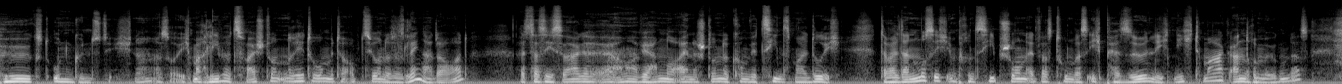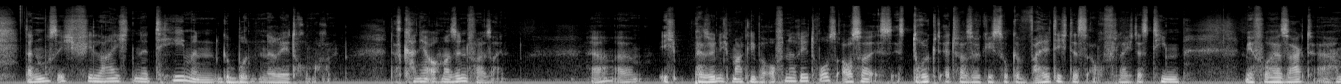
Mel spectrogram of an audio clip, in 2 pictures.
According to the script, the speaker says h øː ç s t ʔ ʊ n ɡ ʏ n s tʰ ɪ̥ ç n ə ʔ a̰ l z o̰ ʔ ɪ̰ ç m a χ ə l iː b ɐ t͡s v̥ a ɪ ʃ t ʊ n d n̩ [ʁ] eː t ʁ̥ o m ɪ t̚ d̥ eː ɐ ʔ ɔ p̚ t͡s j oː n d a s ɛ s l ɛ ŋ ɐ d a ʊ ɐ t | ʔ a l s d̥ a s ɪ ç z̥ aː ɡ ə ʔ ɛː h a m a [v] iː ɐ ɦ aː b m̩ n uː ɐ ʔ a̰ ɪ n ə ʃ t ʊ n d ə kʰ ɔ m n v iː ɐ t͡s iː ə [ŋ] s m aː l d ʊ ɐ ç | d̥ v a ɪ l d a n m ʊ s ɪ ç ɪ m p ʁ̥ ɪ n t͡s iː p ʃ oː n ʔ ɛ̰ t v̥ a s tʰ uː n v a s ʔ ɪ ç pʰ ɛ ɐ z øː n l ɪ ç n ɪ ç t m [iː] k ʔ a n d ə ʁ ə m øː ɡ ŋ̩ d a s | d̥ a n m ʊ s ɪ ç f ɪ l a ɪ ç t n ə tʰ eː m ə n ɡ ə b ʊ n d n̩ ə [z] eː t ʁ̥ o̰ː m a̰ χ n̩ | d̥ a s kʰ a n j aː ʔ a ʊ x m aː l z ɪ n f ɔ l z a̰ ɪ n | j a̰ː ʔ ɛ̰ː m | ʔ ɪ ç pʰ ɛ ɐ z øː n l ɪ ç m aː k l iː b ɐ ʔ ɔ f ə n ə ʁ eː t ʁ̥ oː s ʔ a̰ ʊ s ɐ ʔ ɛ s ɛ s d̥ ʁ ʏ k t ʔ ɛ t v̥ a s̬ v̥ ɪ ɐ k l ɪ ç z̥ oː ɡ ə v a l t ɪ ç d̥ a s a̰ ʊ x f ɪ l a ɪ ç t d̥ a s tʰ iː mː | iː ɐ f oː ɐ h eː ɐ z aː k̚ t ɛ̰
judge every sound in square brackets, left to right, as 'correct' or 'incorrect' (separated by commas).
correct, correct, incorrect, incorrect, incorrect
